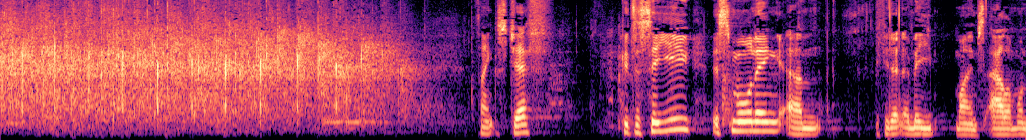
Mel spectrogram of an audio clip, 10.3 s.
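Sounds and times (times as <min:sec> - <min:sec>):
church congregation applauding a speaker: 0:00.0 - 0:04.6
speech: 0:04.8 - 0:05.6, 0:06.2 - 0:10.2.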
